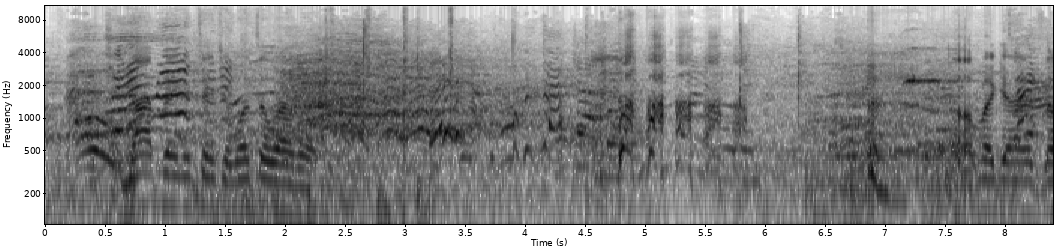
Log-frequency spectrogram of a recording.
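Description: Children shout and call out excitedly in an echoing hall.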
